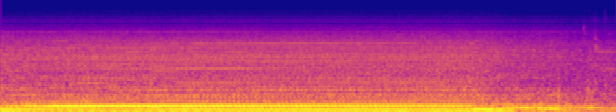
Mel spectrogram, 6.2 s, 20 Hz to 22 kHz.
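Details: Toyota Sienna with over 200,000 miles, after an oil change with 5W30, revved lightly to circulate oil: smooth, even raised hum for about five seconds, then eases back down cleanly; no knocks or rattles, healthy.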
